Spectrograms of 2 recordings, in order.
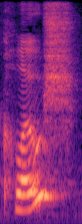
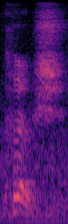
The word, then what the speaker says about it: cloche: Once and for all, we're gonna settle whether or not this is pronounced cloche or cloche. We're gonna do it right here live. Here we go, ready, go. Cloche. Cloche, did you guys hear that? Cloche. All right, it's a cloche.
